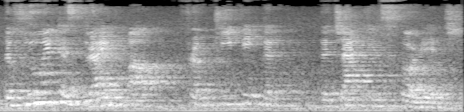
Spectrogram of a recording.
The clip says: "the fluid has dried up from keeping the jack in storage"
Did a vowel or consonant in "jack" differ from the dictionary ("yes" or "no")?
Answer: yes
